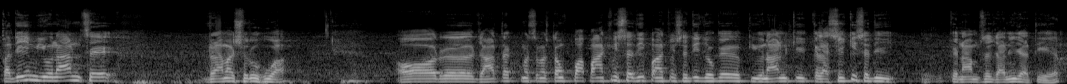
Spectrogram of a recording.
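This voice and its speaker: Panelist, male. Slightly high pitch, formal lecturing delivery with English terms, faint background noise. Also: unhurried. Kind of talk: formal panel discussion talk.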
